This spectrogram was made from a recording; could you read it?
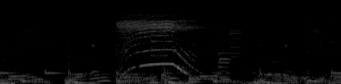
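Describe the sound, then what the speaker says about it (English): Totem lathe in the Homestuck game carving a Cruxite dowel into a totem, a whirring, pitch-shifting machine drone that rises and sweeps, with brief breaks, moderately loud and alone. "The lathe carves one totem."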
